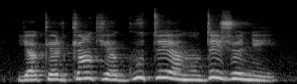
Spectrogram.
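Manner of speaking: hefty, big-voiced reading. Narrator reading a bear story, Papa Bear speaking in the kitchen, big voice. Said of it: "papa ours dit avec sa grosse voix".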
